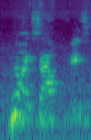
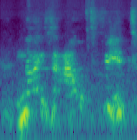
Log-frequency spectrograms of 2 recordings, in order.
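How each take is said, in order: First: It is said in the speaker's ordinary accent. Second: It is said in a put-on German accent. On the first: It comes across as a pleasant compliment. "you'd be delighted" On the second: It comes across as a cruel insult. "you would kill yourself"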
